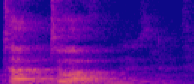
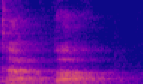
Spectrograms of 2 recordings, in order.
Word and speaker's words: Tattva: See, it's two syllables. T-A-T, tat, which you know means that. You see it all the time in so many verses. And twa, the syllable twa, T-W-A, is compared to the English N-E-S-S, which nest, like we say, consciousness, or nest. It's like that. So, tat-twa, there were two syllables. Pancha tat-twa, not tat-ba.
